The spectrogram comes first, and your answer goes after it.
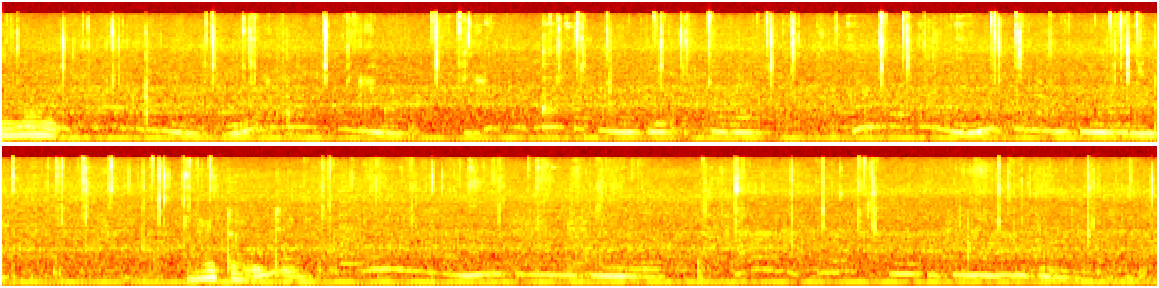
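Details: Shiba Inu puppy named Kutsu, at the stage of learning to stand and walk as its eyes and ears open, kept indoors; a run of short, high, arching whimpers rising and falling, repeated steadily over a constant low electrical hum.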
